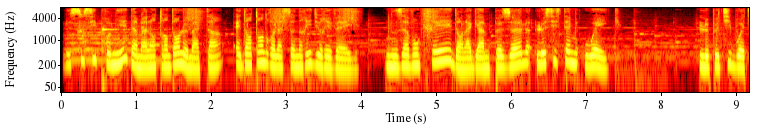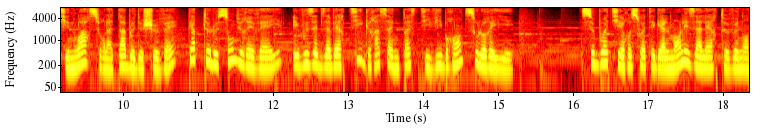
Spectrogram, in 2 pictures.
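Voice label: French corporate presentation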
